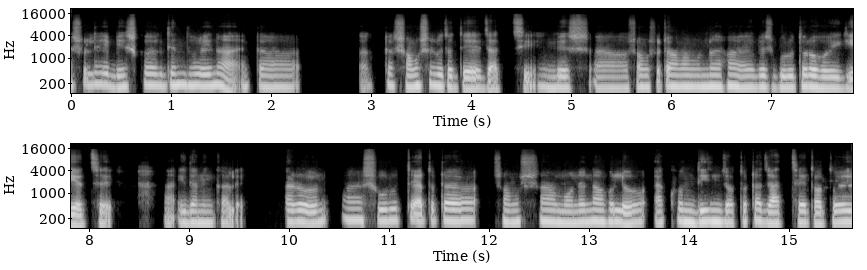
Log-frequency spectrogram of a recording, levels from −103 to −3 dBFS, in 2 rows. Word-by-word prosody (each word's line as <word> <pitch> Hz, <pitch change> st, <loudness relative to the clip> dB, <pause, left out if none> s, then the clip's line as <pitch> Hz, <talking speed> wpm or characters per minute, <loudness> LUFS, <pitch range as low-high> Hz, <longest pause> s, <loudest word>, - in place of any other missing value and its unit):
আসলে 190 Hz, +1 st, -4 dB, 0.2 s
বেশ 170 Hz, +2 st, 0 dB
কয়েকদিন 190 Hz, 0 st, 0 dB
ধরেই 185 Hz, 0 st, +2 dB
না -, -, +2 dB, 0.2 s
একটা, 175 Hz, 0 st, -6 dB, 1.1 s
একটা 185 Hz, +2 st, -8 dB
সমস্যার 175 Hz, +3 st, 0 dB
ভিতর 170 Hz, -2 st, +1 dB
দিয়ে 145 Hz, 0 st, +4 dB
যাচ্ছি। 135 Hz, -, -4 dB, 0.3 s
বেশ 160 Hz, -1 st, +1 dB, 0.3 s
আ -, -, -3 dB, 0.3 s
সমস্যাটা 170 Hz, -1 st, -1 dB
আমার 170 Hz, 0 st, +2 dB
মনে 170 Hz, +1 st, +2 dB
হয় 175 Hz, -3 st, +2 dB, 0.2 s
বেশ 170 Hz, -1 st, +1 dB
গুরুতর 160 Hz, +2 st, +2 dB
হয়ে 155 Hz, 0 st, +3 dB
গিয়েছে, 135 Hz, 0 st, +2 dB, 0.6 s
আ -, -, -4 dB
ইদানীংকালে। 160 Hz, -, -1 dB, 0.5 s
কারণ 165 Hz, -2 st, +3 dB, 0.3 s
আ -, -, 0 dB, 0.2 s
শুরুতে 185 Hz, 0 st, -1 dB
এতটা 185 Hz, 0 st, 0 dB, 0.5 s
সমস্যা 175 Hz, +2 st, -3 dB, 0.2 s
মনে 160 Hz, +1 st, +2 dB
না 175 Hz, -, +4 dB
হলেও 160 Hz, -3 st, +4 dB, 0.3 s
এখন 180 Hz, +1 st, -3 dB, 0.2 s
দিন 170 Hz, +1 st, +5 dB
যতটা 165 Hz, +2 st, 0 dB
যাচ্ছে 155 Hz, +1 st, +1 dB
ততই 160 Hz, +3 st, +3 dB
170 Hz, 140 wpm, -27 LUFS, 160-180 Hz, 1.1 s, দিন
